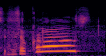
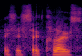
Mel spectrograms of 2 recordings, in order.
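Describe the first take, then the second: First: High squeaky burst of nerves; tense squeal. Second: Said in the usual way. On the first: Real, not acted. A nail-biter match, high nervous squeal.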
